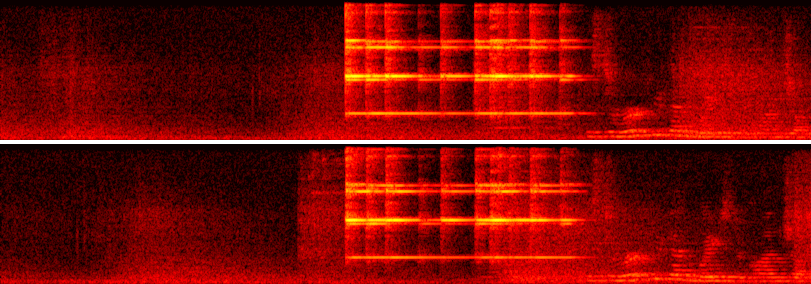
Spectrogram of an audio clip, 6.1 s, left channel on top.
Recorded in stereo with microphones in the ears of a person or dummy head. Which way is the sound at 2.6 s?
25° left (ahead or behind).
